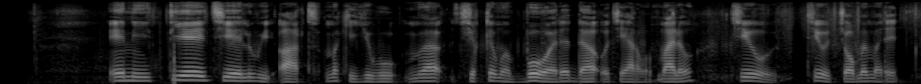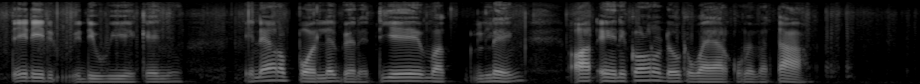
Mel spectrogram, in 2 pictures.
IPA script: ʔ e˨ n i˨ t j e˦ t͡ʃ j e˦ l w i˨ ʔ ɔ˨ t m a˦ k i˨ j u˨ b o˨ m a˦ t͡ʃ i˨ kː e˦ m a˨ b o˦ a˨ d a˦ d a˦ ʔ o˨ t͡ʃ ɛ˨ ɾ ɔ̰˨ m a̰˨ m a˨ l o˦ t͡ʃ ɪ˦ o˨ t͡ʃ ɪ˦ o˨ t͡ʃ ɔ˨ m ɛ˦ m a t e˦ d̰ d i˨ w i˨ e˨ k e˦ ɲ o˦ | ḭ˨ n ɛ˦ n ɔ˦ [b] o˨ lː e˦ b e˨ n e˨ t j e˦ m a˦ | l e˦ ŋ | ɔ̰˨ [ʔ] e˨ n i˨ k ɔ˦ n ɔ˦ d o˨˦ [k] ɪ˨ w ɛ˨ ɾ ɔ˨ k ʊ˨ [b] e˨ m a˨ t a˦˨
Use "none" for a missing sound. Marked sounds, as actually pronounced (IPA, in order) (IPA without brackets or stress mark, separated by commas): p, t, k, m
